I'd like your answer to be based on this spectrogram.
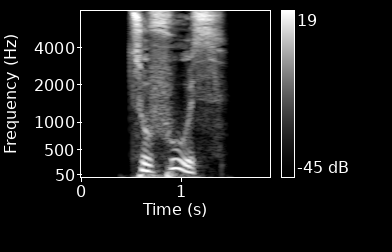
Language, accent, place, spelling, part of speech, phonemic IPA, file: German, Germany, Berlin, zu Fuß, adverb, /tsu ˈfuːs/, De-zu Fuß.ogg
- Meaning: 1. on foot, afoot (walking or running) 2. able to walk (some distance), mobile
